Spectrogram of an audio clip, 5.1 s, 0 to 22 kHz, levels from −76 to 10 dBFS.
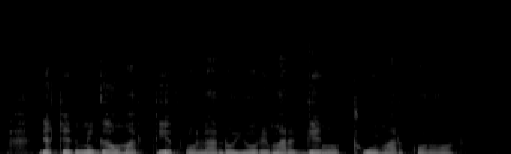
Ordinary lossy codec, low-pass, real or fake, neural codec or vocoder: none; none; real; none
